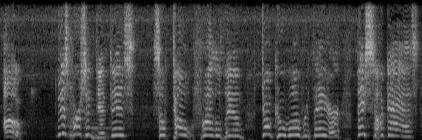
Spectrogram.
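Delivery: high, slow, sneering mock voice of the gossipers; mocking the gossips. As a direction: mimic the haters in a silly high-pitched whine, dragging it out. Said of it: "if they go".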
